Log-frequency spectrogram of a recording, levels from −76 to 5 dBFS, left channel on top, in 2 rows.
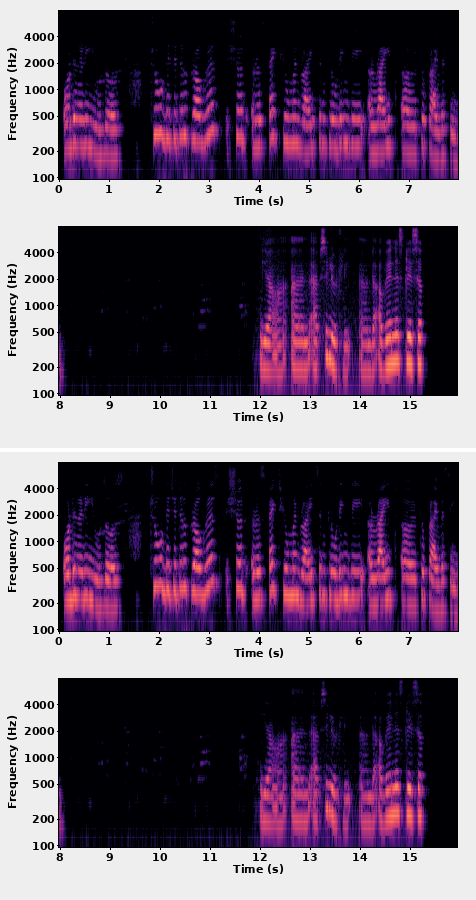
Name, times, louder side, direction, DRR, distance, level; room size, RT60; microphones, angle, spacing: voice 1, 0.1-1.2 1.9-8.0, right 3 dB, 90° right, 0.7 m, -29 dB
voice 2, 12.0-15.2, left 4 dB, 60° left, 0.5 m, -25 dB
3.2 x 2.4 x 2.5 m
head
